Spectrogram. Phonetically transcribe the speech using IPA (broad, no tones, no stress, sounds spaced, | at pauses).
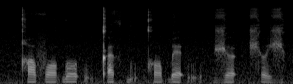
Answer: qʰ ɔ f ɔ ɠ o ʔ ṵ kʼ a θ ɠ ṵ kʰ ɔ ɓ ɛ ʔ ṵ | ʒ œ ʔ t͡ʃʰ ə ʒ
